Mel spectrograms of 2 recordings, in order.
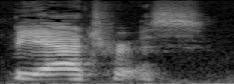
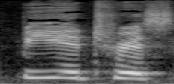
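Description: First: The name is said the local Nebraska way. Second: The name is said the usual outsider way. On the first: The speaker calls it right. "but it's Beatrice" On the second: The speaker calls it wrong. "Robert Stack mispronounces the town name"

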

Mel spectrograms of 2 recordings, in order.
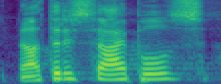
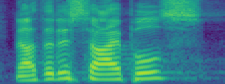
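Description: The two takes are said the same way.

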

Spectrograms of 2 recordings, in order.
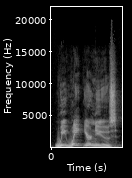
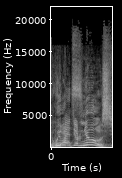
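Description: First: It is said in her normal accent. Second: It is said in a put-on Asian accent.

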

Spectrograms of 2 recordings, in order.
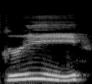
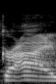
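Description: First: The vowel sounds like 'ee'. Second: The vowel sounds like 'eye'. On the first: "So it's IE" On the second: "Grie would be EI"

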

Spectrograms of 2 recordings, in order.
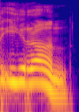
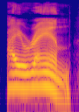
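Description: First: It is said the native Iranian way. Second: It is said the common American way. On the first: This is what the country calls itself. The speaker calls it right. "We are called Iran" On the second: This is the pronunciation the country's people dislike. The speaker calls it wrong. "we are very upset when everybody says Iran"

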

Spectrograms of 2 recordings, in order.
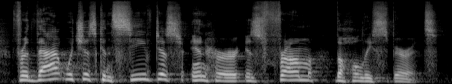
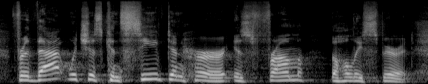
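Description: The two takes are said the same way.

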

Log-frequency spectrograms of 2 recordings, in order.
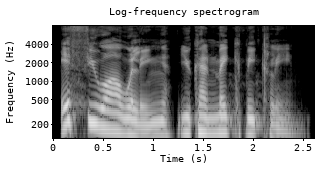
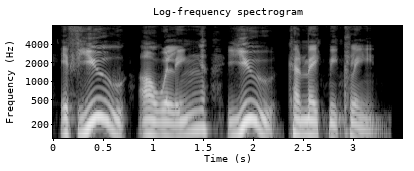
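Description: First: No word is specially stressed. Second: The pronouns you and me are stressed.

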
